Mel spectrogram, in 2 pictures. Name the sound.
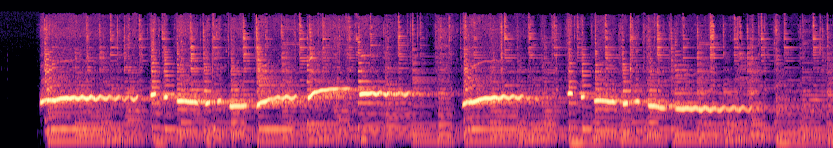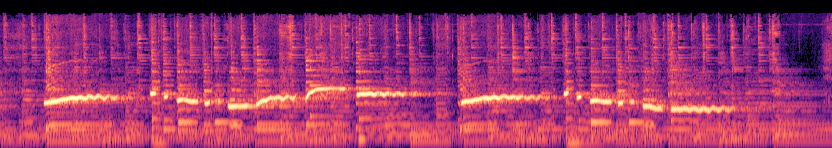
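whistled folk song melody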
